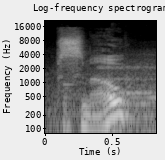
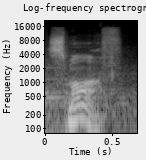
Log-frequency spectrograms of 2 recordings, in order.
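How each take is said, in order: First: The name ends on an open vowel sound. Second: The name ends with a breathy consonant sound. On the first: The speaker calls it wrong. "no, that's not how you pronounce that" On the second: The speaker calls it right. "That's an off noise. Like trough"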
